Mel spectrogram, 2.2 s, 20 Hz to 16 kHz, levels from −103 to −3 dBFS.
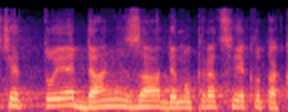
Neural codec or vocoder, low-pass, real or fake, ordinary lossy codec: none; 10.8 kHz; real; Opus, 16 kbps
